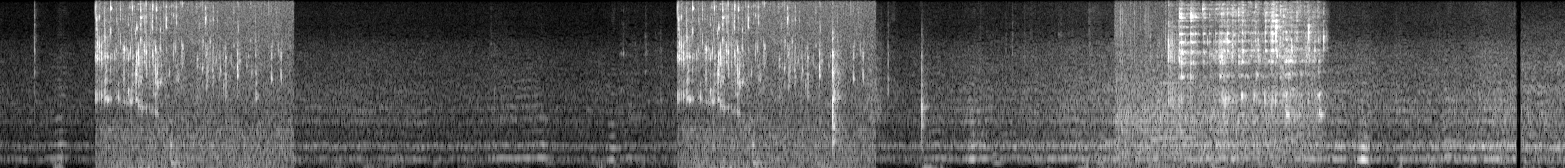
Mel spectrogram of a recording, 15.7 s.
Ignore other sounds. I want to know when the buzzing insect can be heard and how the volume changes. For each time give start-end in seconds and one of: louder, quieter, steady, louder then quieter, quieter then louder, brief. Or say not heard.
0.0-15.6 louder.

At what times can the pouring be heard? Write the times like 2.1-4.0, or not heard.
0.9-3.0, 6.8-8.8, 11.2-13.3.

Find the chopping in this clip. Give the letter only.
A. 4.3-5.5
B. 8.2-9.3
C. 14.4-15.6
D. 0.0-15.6
B.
